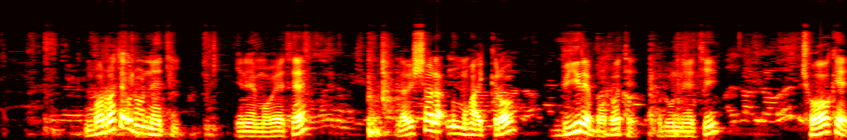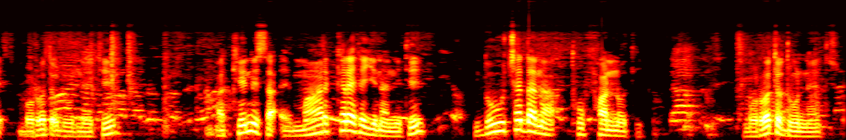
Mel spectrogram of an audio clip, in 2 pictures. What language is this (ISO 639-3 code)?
sid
